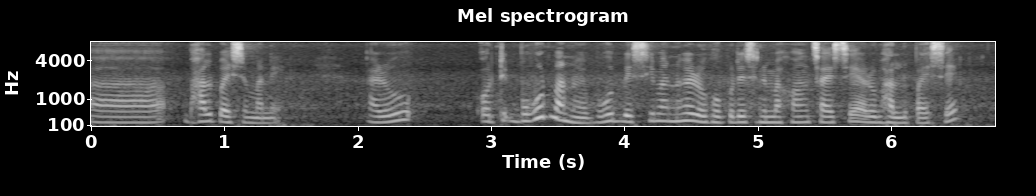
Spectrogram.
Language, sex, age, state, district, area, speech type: Assamese, female, 18-30, Assam, Lakhimpur, rural, spontaneous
